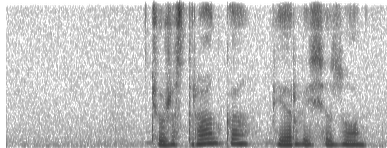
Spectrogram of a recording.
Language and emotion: Russian, sad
